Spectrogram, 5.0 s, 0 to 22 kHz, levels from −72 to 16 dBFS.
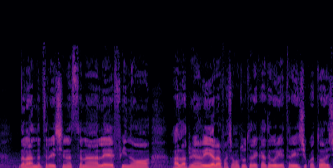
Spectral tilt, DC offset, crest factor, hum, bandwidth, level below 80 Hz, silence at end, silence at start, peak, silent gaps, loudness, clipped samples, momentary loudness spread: -5 dB/octave; under 0.1%; 18 dB; none; 16.5 kHz; -54 dBFS; 0 s; 0 s; -4 dBFS; none; -24 LUFS; under 0.1%; 7 LU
